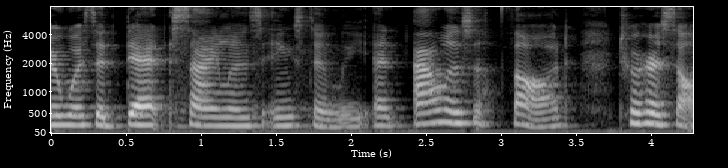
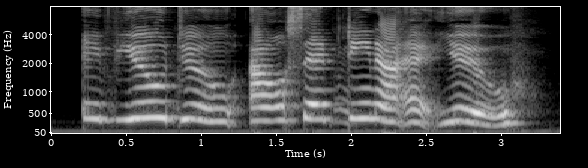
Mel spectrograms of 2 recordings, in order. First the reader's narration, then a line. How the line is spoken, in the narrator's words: Alice called out as loud as she could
